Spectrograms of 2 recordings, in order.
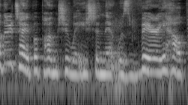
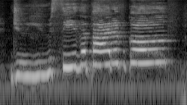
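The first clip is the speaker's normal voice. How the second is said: questioning-sounding tone, rising at the end; 7 semitones higher than usual. Reading a story aloud to boys and girls, asking with a question in the voice. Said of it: "I should have a question in my voice".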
